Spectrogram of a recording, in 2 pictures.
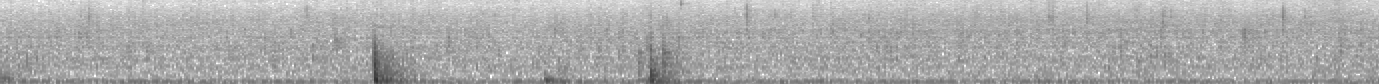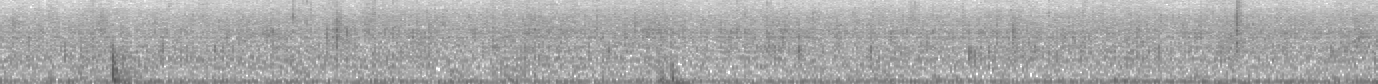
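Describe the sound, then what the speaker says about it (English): Pork chops frying in a pan, a faint, steady sizzle and crackle close by with a few sharper pops and taps. "That's my last batch of pork chops over there cooking."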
